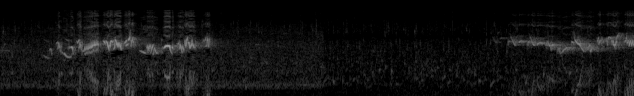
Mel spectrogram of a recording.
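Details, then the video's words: Purple finch singing two short, bright warbled bursts. The first lasts over a second and the second starts after a quiet gap of about three seconds, with faint background hiss between them. "Canto del Camachuelo Purpúreo"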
